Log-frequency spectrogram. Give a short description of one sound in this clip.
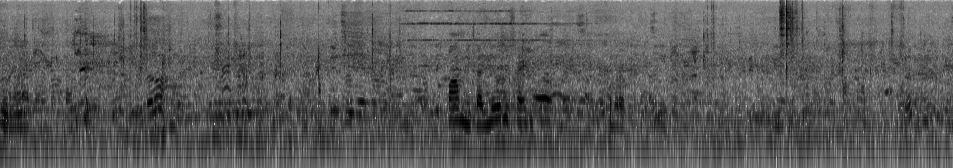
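A large crowd of men chatters outdoors.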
